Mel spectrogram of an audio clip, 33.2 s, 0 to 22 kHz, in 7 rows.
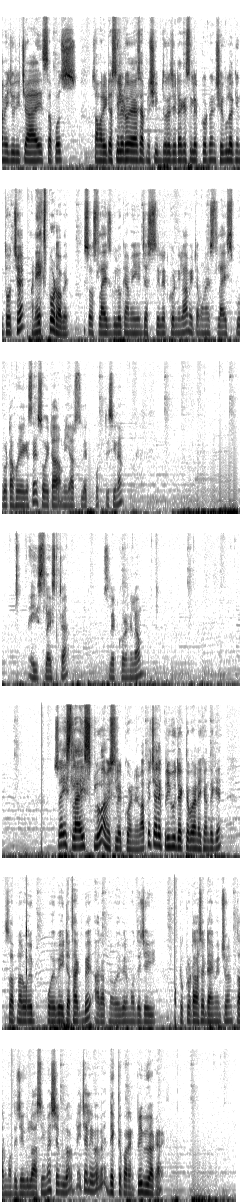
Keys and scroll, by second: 5.2 ctrl+z.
